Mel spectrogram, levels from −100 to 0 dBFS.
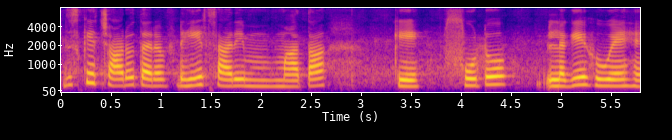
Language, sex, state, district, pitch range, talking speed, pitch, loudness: Hindi, female, Jharkhand, Garhwa, 225-260 Hz, 115 wpm, 235 Hz, -13 LUFS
